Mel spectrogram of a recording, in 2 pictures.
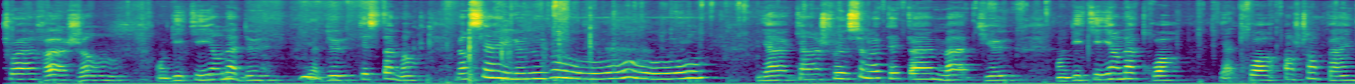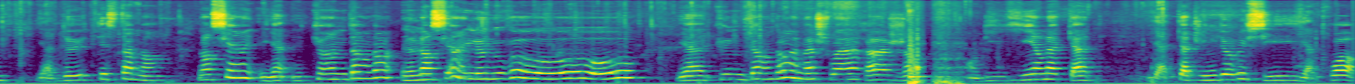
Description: Genre énumérative
Chansons et commentaires
Pièce musicale inédite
